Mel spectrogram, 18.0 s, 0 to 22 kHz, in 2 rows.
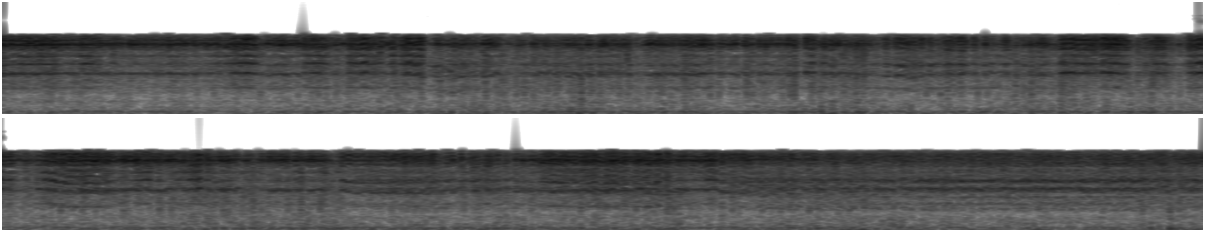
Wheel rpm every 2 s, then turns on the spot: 230, 220, 230, 230, 230, 230, 220, 200, 190.
none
